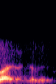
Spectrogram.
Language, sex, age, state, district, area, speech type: Manipuri, male, 60+, Manipur, Imphal East, rural, conversation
